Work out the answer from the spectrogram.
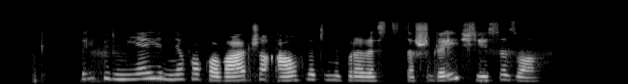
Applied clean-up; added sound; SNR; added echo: neural mask model DeepFilterNet 3.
